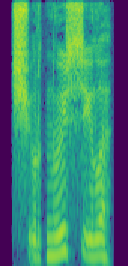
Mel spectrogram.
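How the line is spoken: Groaning. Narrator (Russian): простонал Ваня

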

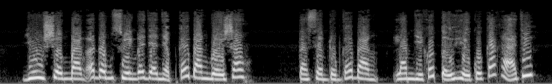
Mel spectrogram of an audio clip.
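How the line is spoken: Sudden sharp shout. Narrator (Vietnamese): Ân Tố Tố bỗng quát lên

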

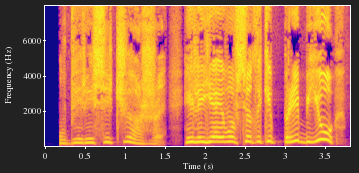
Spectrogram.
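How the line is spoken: Hissed. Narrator (Russian): прошипел Эрик

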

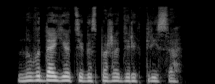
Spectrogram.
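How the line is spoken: Admiring whisper. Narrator (Russian): прошептал Геннас восхищенно

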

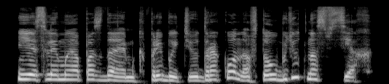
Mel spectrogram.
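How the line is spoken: Laughing. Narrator (Russian): рассмеялся первый чародей

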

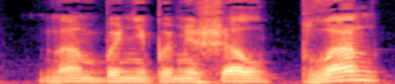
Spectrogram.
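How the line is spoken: Mutter. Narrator (Russian): пробормотал Лакуми

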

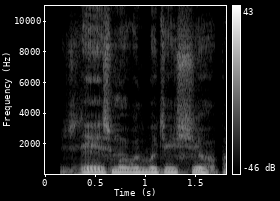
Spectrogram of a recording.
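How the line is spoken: Gloomy. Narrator (Russian): проговорил Черепанов мрачно

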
